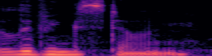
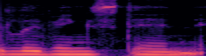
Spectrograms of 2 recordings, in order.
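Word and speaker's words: Livingstone: Livingston. It's spelled like stone, so I always want to say it both ways.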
